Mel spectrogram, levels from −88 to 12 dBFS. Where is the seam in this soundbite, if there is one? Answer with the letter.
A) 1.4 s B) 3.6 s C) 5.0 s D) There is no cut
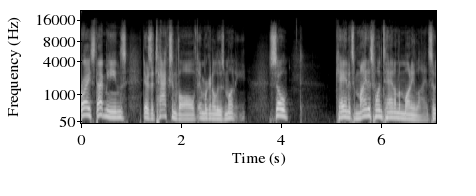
C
